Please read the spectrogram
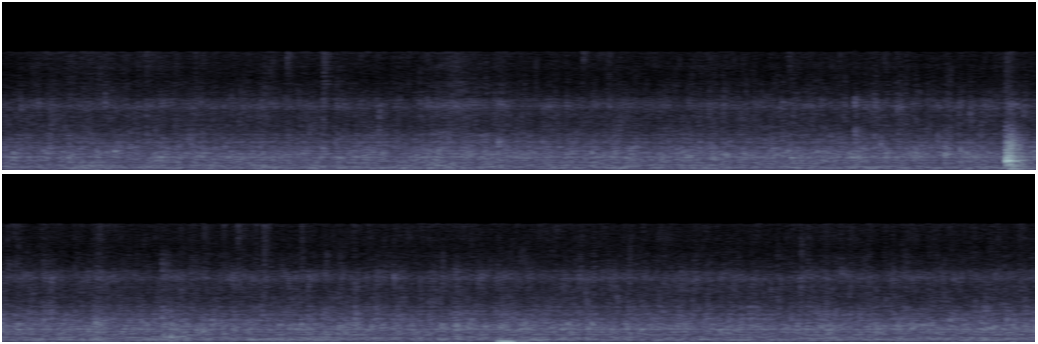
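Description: Jackfruit and pork simmering in coconut milk in a wide metal pan: a steady bubbling hiss as the sauce reduces. A single sharp click about halfway through and a soft low knock a few seconds later.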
